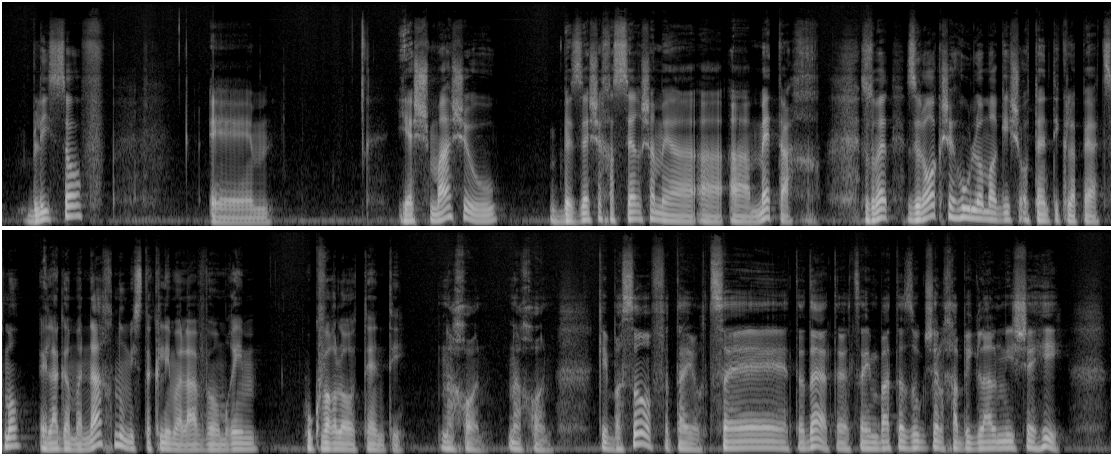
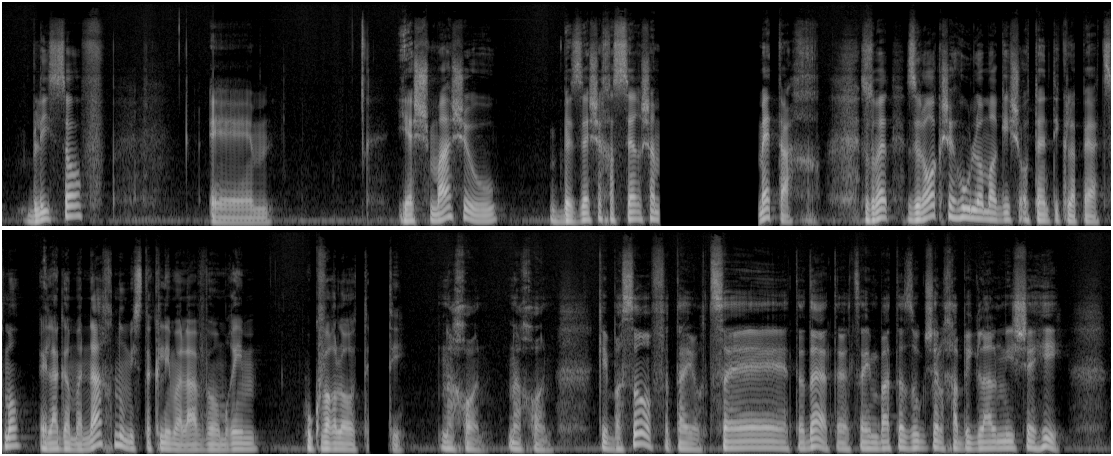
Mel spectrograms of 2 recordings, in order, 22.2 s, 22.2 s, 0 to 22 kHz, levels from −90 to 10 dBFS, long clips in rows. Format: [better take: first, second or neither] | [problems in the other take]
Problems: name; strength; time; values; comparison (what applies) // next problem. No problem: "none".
first | audio cutting out; at 6.5 s for 1 s and at 15 s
